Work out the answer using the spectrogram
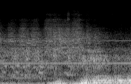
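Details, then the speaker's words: Truck with long-standing starter problems (three new starters fitted) gives a brief crank, then catches right away and settles into a deep steady rumble. Clean normal start, before repairing its blown-out muffler. "having starter issues on this thing tenant for awhile I put three new starters on here but it's always just a pain to get it started see how it is"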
